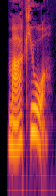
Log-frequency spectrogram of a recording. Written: markjord

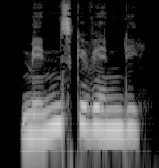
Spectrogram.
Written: menneskevenlig

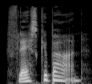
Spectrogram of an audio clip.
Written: flaskebarn

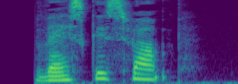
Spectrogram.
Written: vaskesvamp

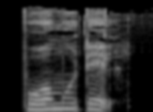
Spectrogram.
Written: bordmodel

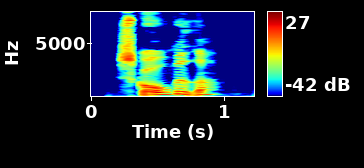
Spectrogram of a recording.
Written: skovrider

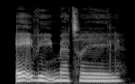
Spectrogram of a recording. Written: av-materiale

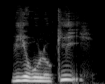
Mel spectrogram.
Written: virologi

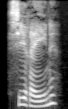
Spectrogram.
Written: sirene

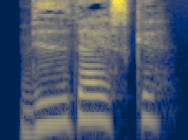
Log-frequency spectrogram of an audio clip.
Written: HVIDVASKET

